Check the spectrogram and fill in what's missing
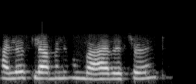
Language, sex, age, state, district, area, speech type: Urdu, female, 30-45, Telangana, Hyderabad, urban, conversation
